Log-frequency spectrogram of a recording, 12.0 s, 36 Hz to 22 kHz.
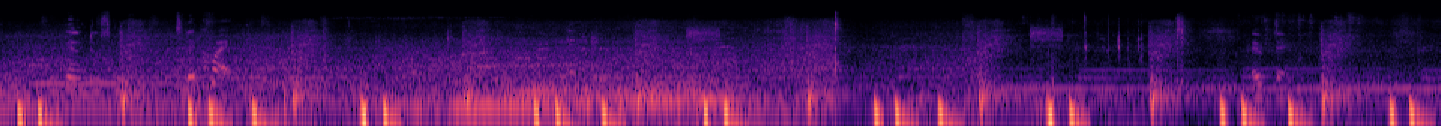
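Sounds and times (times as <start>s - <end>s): background music with drum beat: 0.0s - 12.0s.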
